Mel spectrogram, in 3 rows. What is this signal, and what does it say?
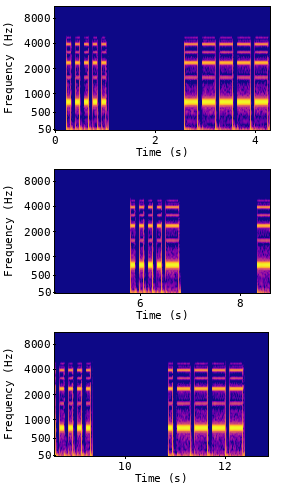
Morse code, heard as a keyed tone, about 14 wpm, spaced as for 5 wpm, 780 Hz. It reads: 50461
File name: Code Quick / AudioDownld2 / Seg91-Day19-Review Numb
